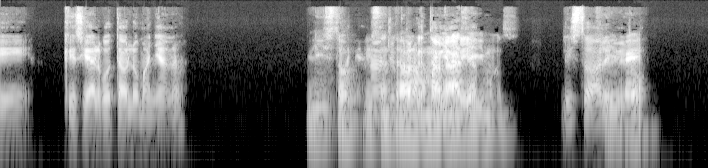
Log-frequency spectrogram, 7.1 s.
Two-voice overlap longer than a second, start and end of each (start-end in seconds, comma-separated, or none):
3.4-4.8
